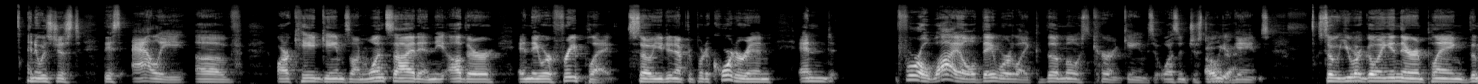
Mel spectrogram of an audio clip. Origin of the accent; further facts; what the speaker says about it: Long Island, New York, United States; growing up on Long Island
